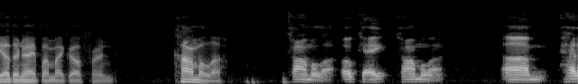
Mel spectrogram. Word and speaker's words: Kamala: just corrected the other night by my girlfriend Kamala Kamala okay kamot um had absolutely no um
